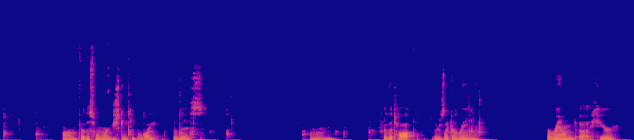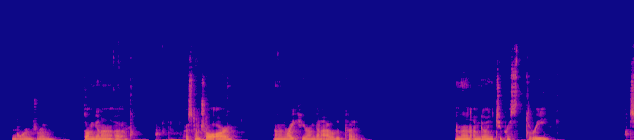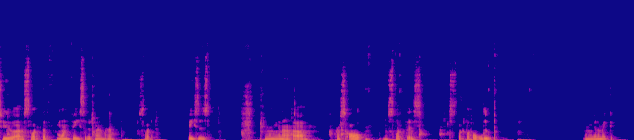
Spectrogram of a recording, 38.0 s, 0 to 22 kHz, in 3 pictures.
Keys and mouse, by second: 0.1-0.7 middle drag, 2.6-2.9 middle drag, 3.6 shift+middle drag, 4.5-6.1 middle drag, 7.2 Tab, 9.4 ctrl+r, 15.3 middle click, 16.7 ctrl+r, 23.2 3, 25.2 middle click, 27.2 middle click, 29.4 alt+click, 30.2-31.2 middle drag, 32.0 middle click, 32.7 click, 33.3 alt+click, 33.8 middle click, 34.7 g, 35.6 g.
